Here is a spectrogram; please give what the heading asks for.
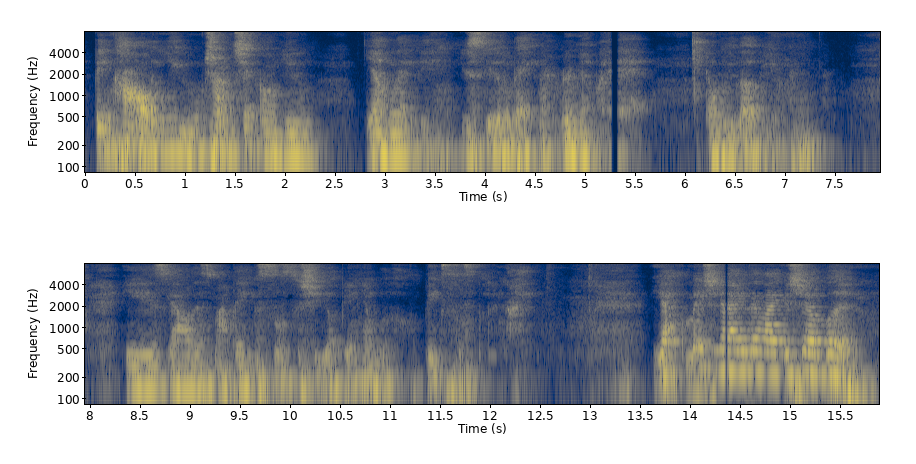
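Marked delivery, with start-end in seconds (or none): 3.7-6.9 whispered tender aside. Acted. Tender note to her sister. 10.1-12.4 a soft, whispered brag; whispered aside. Acted. Host telling viewers her sister is watching, in a whisper.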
